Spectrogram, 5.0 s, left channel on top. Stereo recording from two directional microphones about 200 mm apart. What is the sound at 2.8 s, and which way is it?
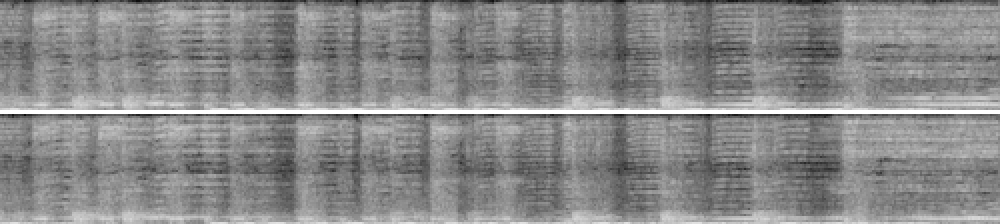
Music, 15° left (ahead or behind).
